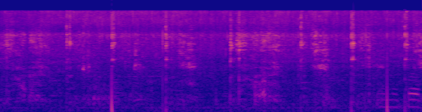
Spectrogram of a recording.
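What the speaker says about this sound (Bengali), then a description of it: "এইখানে দি পেলায় আকো দুটা মিক্স করে এনেকৈ লড়াই লড়াই অকনমান ভাজি লম" Fried potatoes sizzle steadily in a pan while a spatula stirs them, with sharp intermittent scrapes and knocks against the metal, close and alone without voices.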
